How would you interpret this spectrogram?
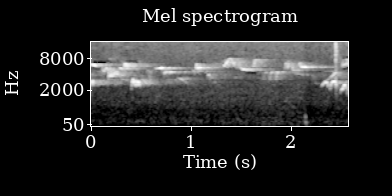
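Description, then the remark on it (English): A few thin, high calls of a wryneck, a gray bird larger than a sparrow, ring out over a soft outdoor hiss, brief plaintive notes spaced irregularly across a couple of seconds, fairly faint and with no voices. “It is not a marsh bird after all. It is a wryneck, a gray bird larger than a sparrow.”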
